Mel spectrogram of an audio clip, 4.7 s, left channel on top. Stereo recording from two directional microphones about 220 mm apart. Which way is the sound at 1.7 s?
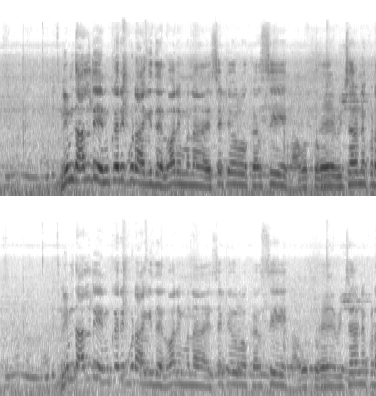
45° left (ahead or behind).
